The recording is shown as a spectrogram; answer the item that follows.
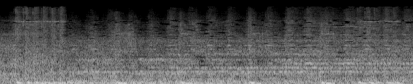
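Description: Rapid cannon fire from a fighter jet's gun, dense and continuous, mixed over a dramatic film score.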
